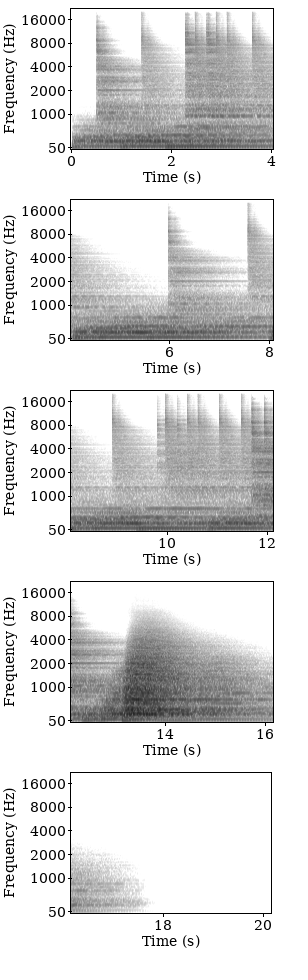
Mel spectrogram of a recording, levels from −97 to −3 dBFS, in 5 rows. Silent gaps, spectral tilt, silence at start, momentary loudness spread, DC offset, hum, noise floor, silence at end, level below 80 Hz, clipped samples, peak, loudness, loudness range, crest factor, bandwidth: none; -5 dB/octave; 0 s; 18 LU; under 0.1%; none; -76 dBFS; 3.6 s; -50 dBFS; under 0.1%; -6 dBFS; -29 LUFS; 15 LU; 26 dB; 19.5 kHz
